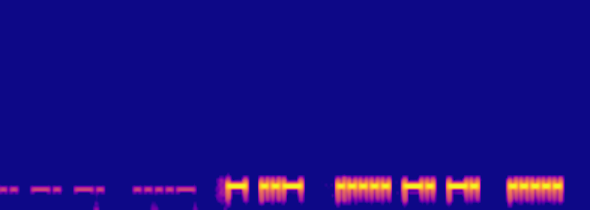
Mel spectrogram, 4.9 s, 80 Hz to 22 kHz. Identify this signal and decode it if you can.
Morse code, heard as a keyed tone, about 25 wpm, 440 Hz. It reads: TU 5NN 5
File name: CW / cqww-cw-k5tr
